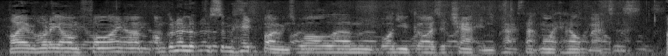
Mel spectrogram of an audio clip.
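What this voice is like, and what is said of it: British accent. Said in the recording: “the British accent, the very cool British accent”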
